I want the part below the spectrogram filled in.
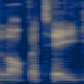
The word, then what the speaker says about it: Lopetegui: Is that how you say it? Julian Lopetegui. Yeah.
